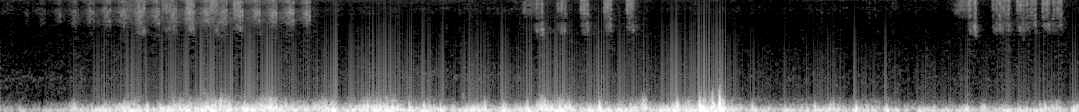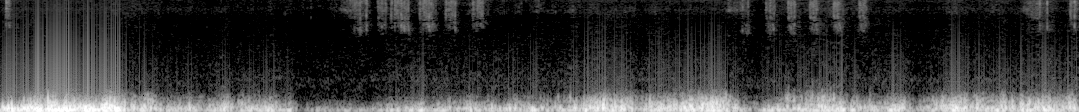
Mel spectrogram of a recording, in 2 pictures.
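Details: Male marsh meadow grasshopper stridulating on a mat of dead grass, giving advertisement song: short bursts of fine, rapid high-pitched pulses, each lasting about a second and repeated every few seconds, over a strong low rumble.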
